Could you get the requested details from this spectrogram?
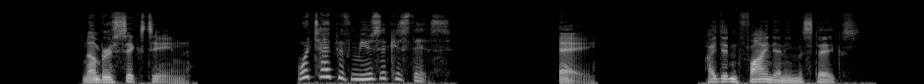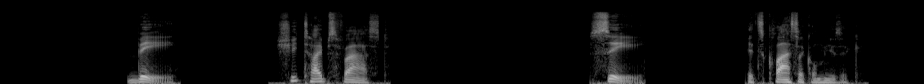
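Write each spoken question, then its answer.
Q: What type of music is this?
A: C: It's classical music.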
